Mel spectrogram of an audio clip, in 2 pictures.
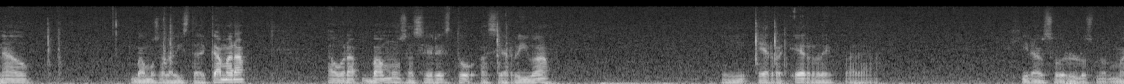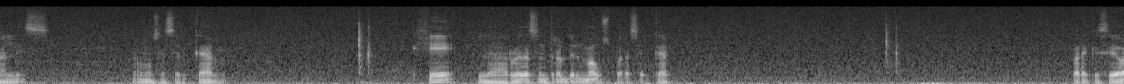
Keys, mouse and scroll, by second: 0.0 scroll down 1, 0.6 Tab, 1.7 KP_0, 3.6 right click, 5.1 g, 6.9 click, 7.6 r, 11.5 click, 12.5-13.2 scroll up 2, 14.9 g, 15.6 middle click, 19.0 click, 20.1 g, 22.0 click.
